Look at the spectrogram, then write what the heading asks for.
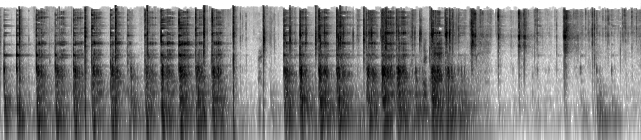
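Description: A gray-blue, dark-spotted egg shell is cracked and broken away, giving many rapid, sharp crackling clicks and crunches in dense bursts. A brief pause comes partway through, and the clicks thin out and grow fainter toward the end.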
